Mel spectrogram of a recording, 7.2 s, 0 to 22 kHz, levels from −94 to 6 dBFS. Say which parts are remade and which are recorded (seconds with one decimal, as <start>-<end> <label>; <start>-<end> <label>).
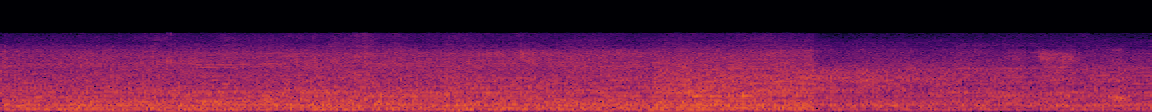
0.0-0.4 remade; 0.4-1.1 recorded; 1.1-7.2 remade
